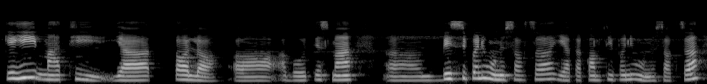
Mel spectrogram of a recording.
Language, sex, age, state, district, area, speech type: Nepali, female, 45-60, West Bengal, Kalimpong, rural, spontaneous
